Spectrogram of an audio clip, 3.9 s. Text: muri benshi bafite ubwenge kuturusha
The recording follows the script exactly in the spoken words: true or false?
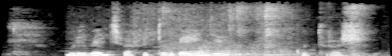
true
